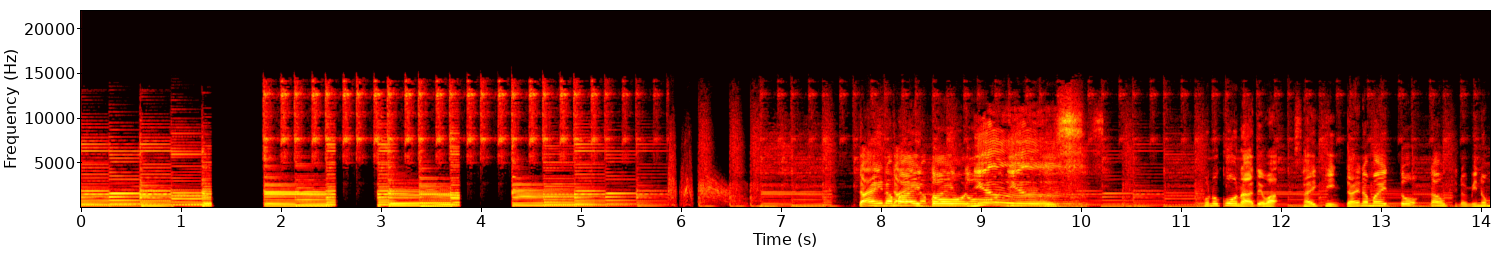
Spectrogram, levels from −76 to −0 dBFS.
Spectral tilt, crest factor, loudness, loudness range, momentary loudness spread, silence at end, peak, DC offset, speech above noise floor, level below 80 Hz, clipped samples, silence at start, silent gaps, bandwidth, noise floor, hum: -3 dB/octave; 20 dB; -20 LUFS; 5 LU; 14 LU; 0 s; -2 dBFS; under 0.1%; 51 dB; -56 dBFS; under 0.1%; 0 s; none; 15.5 kHz; -70 dBFS; none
